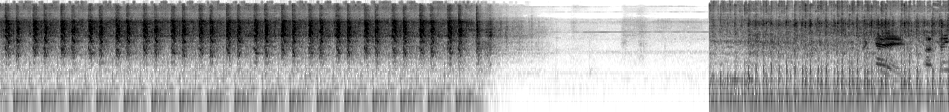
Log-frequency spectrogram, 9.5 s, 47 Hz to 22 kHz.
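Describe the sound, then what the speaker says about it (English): A loud Suzuki TL1000R motorcycle engine runs roughly after fuel system work, cuts out into near silence for about two seconds, then starts up again and revs strongly. "let's get the engine running again and see if that's helped."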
